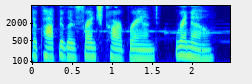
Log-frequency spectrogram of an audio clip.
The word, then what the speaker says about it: Renault: popular French car brand Renault the correct pronunciation is Renault with the emphasis on the second syllable many people mispronounce it as reynault now let's talk about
